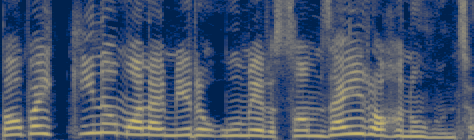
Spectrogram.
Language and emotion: Nepali, angry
